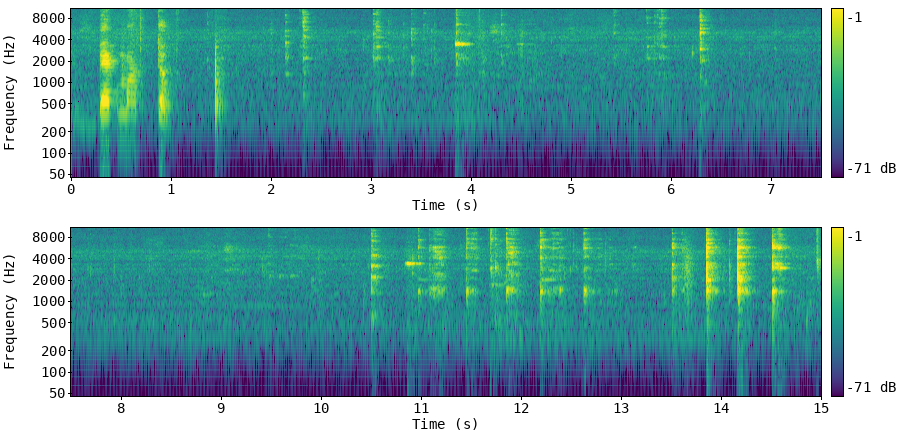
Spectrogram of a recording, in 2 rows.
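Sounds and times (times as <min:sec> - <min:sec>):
fork clinking against dishes: 0:02.2 - 0:04.4, 0:10.5 - 0:12.9, 0:13.5 - 0:15.0.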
